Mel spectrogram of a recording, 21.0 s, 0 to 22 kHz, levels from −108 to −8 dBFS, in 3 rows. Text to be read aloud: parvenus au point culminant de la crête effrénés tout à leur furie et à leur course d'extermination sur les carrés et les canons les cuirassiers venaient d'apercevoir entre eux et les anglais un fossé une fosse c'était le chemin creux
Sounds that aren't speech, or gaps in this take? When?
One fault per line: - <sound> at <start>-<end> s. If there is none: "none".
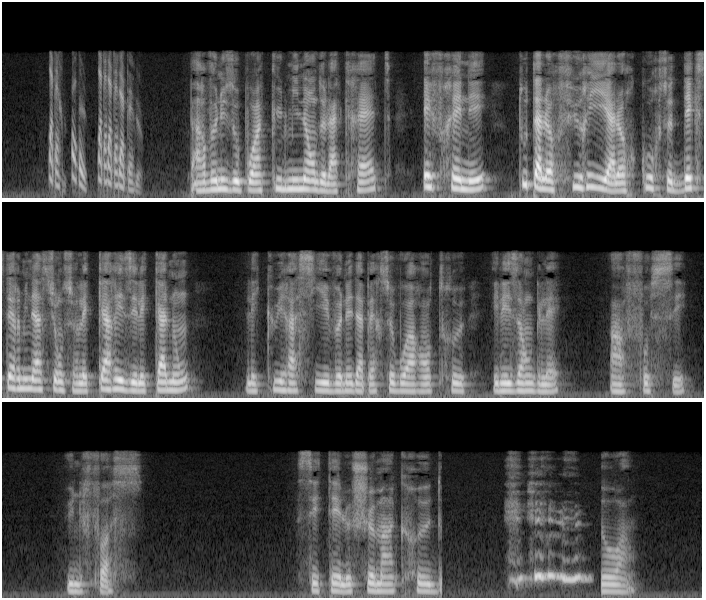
- chirp at 0.5-1.4 s
- laugh at 19.1-20.0 s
